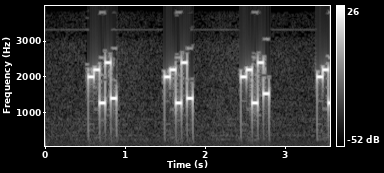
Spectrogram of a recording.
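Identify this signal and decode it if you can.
Five-tone selective call (ZVEI), heard as quick runs of five tones, tones of about 70 ms. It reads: 89304 89304 89305
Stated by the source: ZVEI five-tone selective call 89173 received by SDR, from the feuerwehr-orlamuende.org fire brigade server.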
